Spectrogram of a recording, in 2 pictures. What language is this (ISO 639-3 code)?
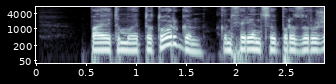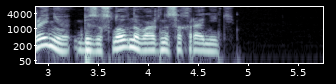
rus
